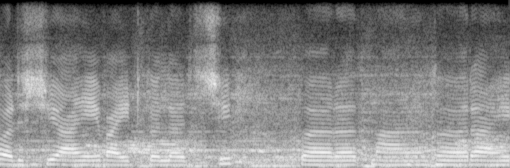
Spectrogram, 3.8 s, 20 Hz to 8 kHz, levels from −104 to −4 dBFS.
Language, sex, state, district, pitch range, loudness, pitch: Marathi, female, Maharashtra, Mumbai Suburban, 190-200 Hz, -12 LUFS, 195 Hz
